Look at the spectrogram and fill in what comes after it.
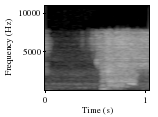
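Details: Brief airy whoosh after quiet room tone as the male podcaster's own ventilator pushes a breath, heard in the background as he speaks; mechanical ventilator sound.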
